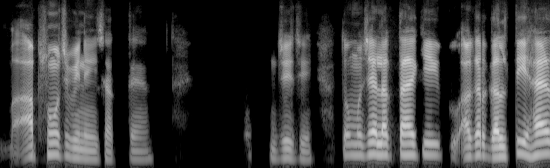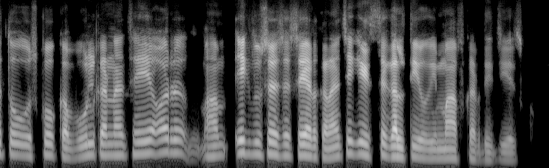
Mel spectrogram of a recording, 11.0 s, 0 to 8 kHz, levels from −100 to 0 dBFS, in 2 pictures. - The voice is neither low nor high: Yes, medium, 145 Hz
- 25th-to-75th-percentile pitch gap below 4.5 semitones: No, average, 5.0 semitones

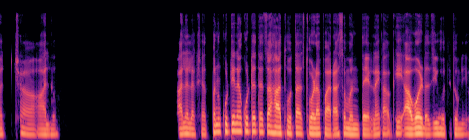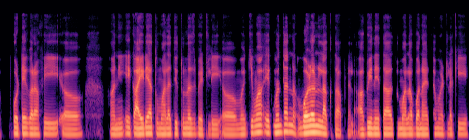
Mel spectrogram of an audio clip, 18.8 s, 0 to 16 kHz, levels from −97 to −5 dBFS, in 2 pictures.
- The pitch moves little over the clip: Yes, narrow, 2.1 semitones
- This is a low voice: Yes, low, 110 Hz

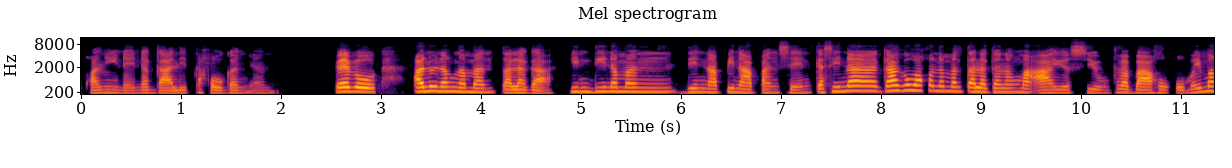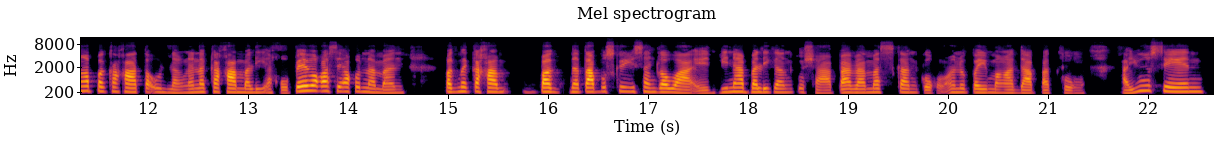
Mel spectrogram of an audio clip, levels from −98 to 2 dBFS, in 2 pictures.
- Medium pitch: No, high, 220 Hz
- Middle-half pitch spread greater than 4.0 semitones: Yes, average, 5.0 semitones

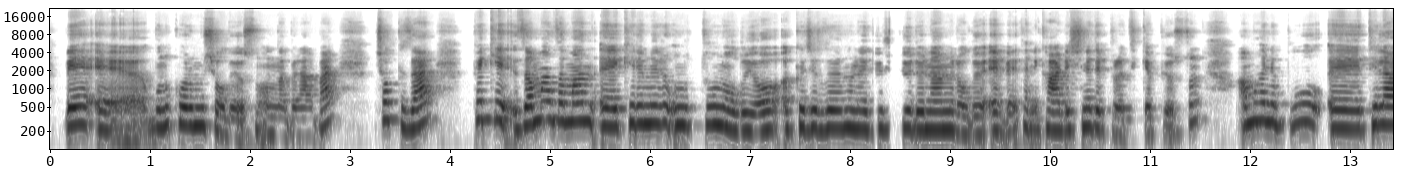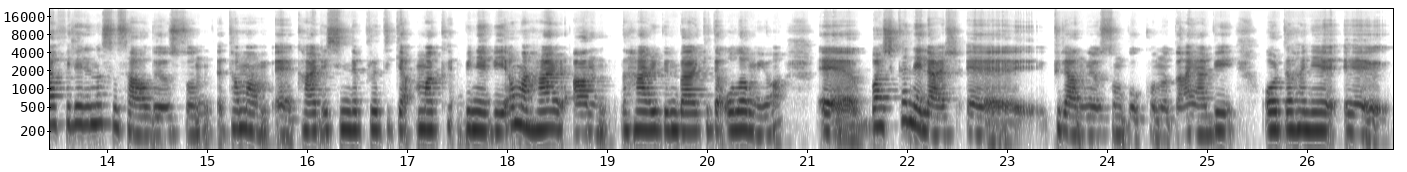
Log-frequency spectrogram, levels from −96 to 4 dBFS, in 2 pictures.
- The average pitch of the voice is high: Yes, high, 215 Hz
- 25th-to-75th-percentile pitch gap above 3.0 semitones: Yes, average, 3.9 semitones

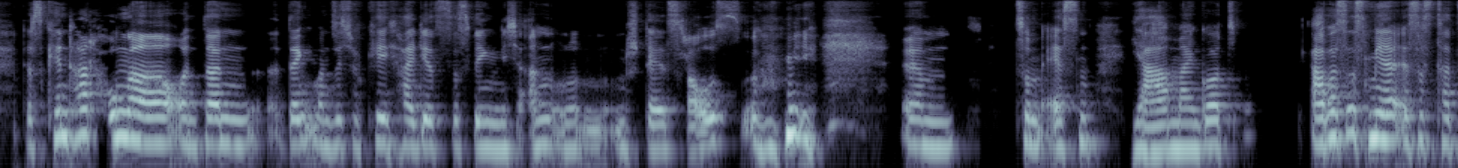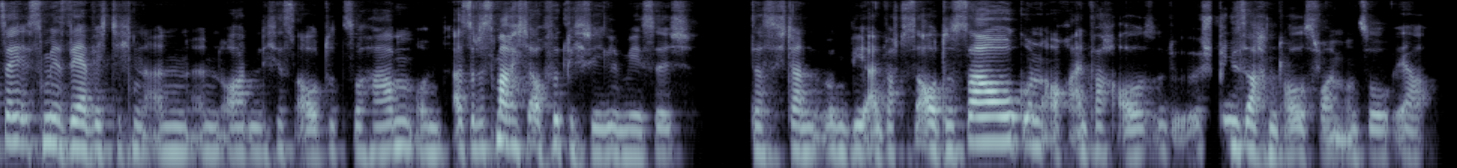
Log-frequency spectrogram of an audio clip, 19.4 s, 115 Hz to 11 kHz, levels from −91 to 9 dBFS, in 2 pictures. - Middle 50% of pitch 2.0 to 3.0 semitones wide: No, average, 3.4 semitones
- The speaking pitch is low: No, high, 200 Hz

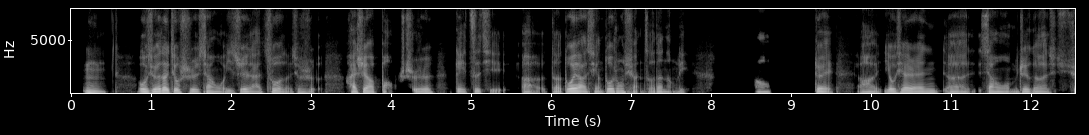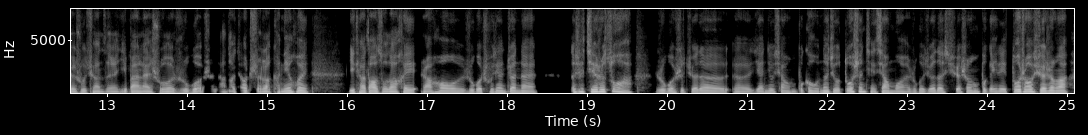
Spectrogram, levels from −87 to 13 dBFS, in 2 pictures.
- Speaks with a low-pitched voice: Yes, low, 110 Hz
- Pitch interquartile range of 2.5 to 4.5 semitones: No, average, 5.1 semitones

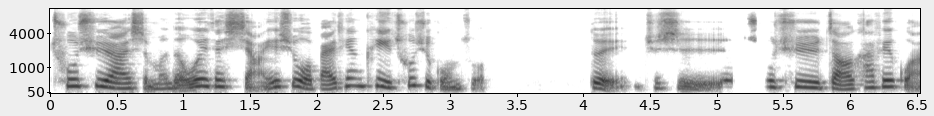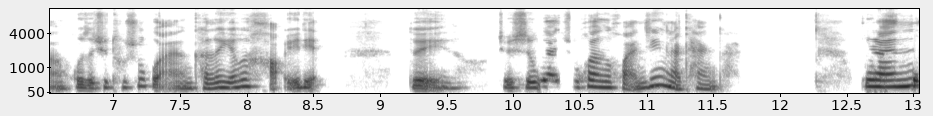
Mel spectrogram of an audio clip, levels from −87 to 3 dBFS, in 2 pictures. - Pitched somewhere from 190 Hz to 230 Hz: No, high, 245 Hz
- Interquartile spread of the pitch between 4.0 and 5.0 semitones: Yes, average, 4.3 semitones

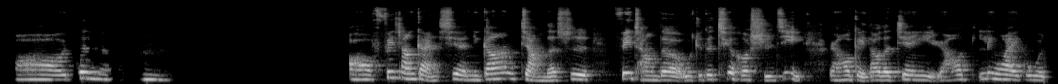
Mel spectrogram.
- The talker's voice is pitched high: Yes, high, 215 Hz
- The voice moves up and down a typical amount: Yes, average, 3.2 semitones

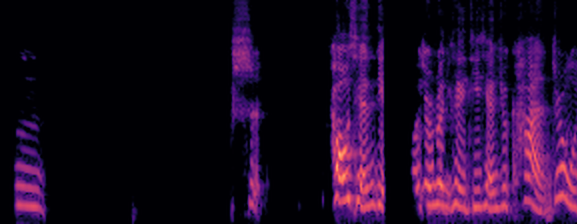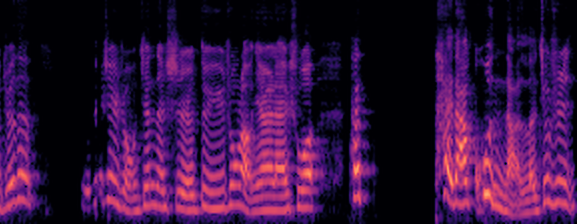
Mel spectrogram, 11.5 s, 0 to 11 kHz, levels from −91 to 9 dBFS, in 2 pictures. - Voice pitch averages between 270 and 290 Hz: Yes, very high, 275 Hz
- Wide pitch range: No, average, 4.5 semitones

